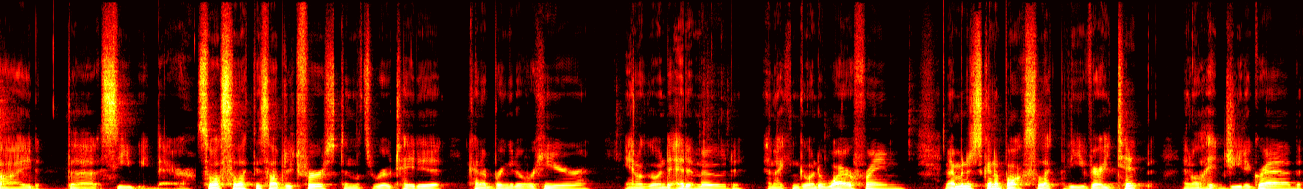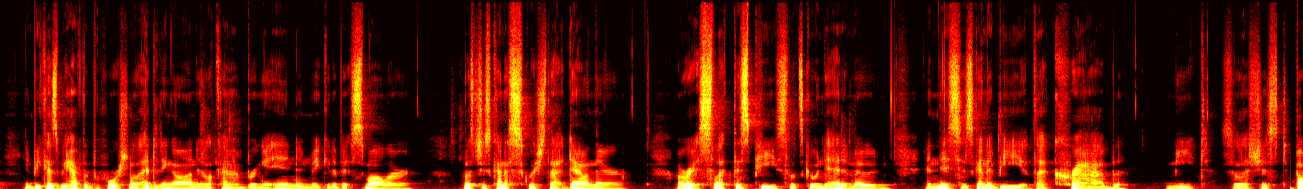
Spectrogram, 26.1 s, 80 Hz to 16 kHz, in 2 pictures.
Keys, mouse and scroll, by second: 1.3 shift+middle click, 1.9 Tab, 3.8 click, 3.8-4.5 typing, 4.2 drag, 5.4 click, 5.7-6.3 typing, 5.8 click, 6.1 click, 7.3-9.7 middle drag, 7.8 z, 8.3 z, 9.7 click, 10.8-11.8 scroll up 1, 11.8-13.1 scroll up 1, 11.8 g, 13.1-14.2 scroll down 4, 14.9 click, 15.1-16.3 typing, 15.4 click, 16.3-17.6 scroll up 1, 17.4 click, 17.6 scroll down 1, 18.0-18.8 typing, 18.6-20.6 shift+middle drag, 20.3-26.0 typing, 21.6 click, 22.5 click, 23.1 click, 23.7 click, 24.0 click, 24.9 click, 25.9 click.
